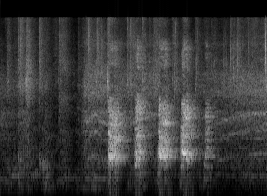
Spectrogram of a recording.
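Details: Samoyed dog barking while playing with a remote-control car: four loud, sharp barks in quick succession about half a second apart, preceded by softer yips, with faint background noise.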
